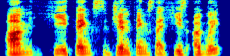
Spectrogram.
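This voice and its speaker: A man with a bright, fairly high voice gives casual reaction commentary as host. He is informal and joking, and the sound is dry and close. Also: fairly even intonation, normal speed, dry recording.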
